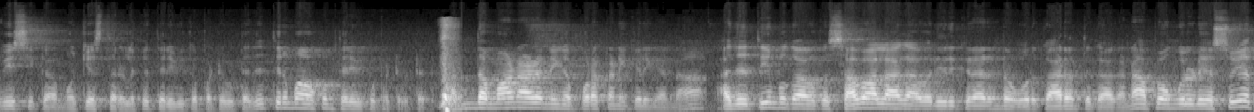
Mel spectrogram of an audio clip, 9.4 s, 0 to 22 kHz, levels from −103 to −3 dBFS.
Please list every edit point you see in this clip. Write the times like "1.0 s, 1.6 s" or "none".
3.3 s

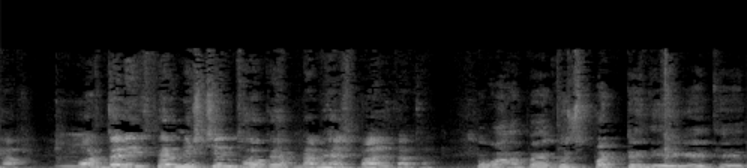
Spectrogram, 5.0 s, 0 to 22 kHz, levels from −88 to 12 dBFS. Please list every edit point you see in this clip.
3.2 s

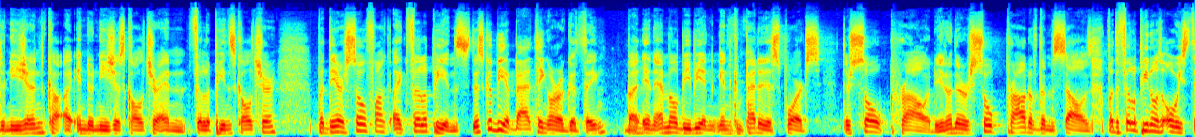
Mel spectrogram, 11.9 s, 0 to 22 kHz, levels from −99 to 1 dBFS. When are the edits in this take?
10.9 s

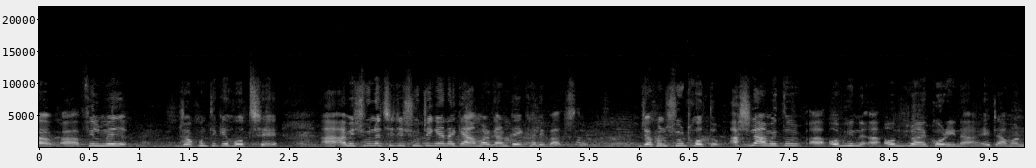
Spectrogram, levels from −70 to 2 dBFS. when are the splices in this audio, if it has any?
6.8 s

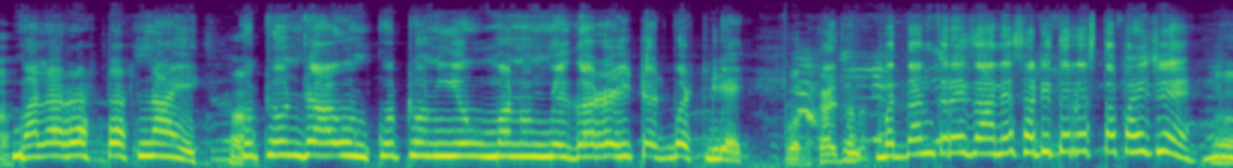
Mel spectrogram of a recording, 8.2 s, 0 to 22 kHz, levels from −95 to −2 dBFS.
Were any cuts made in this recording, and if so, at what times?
5.2 s

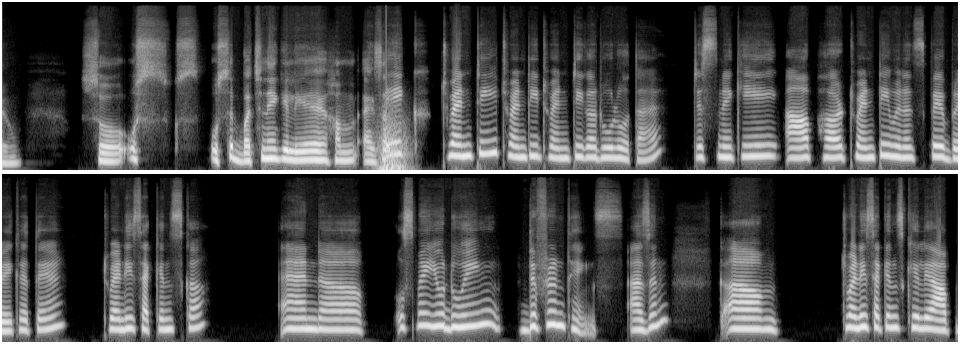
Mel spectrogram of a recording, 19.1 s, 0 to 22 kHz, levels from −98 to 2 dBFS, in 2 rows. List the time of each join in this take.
3.8 s

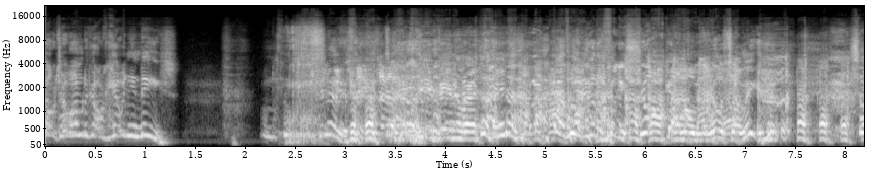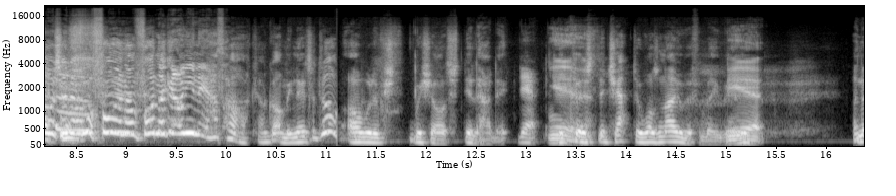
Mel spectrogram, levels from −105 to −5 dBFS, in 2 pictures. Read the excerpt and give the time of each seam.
11.1 s

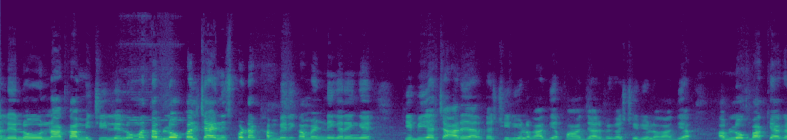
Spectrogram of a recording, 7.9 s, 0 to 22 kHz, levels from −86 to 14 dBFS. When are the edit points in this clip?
none

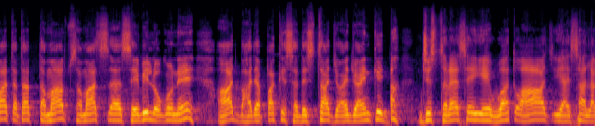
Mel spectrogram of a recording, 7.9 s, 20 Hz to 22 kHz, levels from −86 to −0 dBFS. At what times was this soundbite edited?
5.2 s

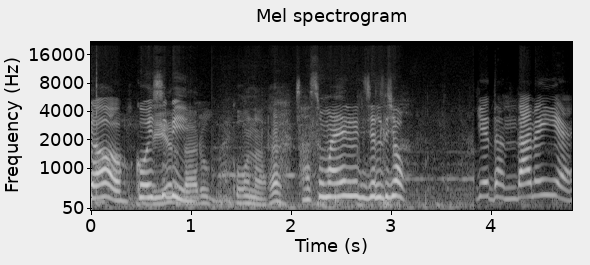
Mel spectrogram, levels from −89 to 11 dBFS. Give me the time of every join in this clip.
1.2 s, 3.8 s

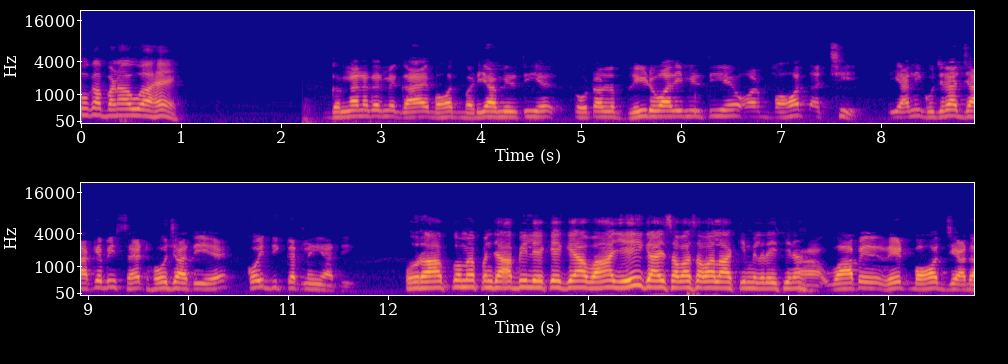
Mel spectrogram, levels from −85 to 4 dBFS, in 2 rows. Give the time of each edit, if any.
2.3 s

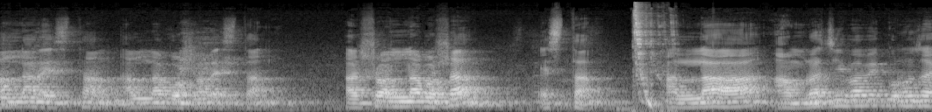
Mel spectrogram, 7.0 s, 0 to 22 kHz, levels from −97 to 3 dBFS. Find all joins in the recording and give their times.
4.9 s

